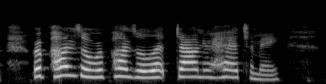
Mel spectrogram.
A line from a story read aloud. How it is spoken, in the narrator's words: cried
